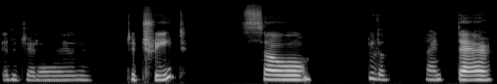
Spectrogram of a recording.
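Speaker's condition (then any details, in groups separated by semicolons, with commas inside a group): Stutter; stutter diagnosed at age 5, increased with age, about 20 speech therapists in childhood, paid for cure scam; ongoing speech therapy, goals self-acceptance and disclosure, work accommodation to type in meeting chat, read aloud by others; not mild stutter, speaks short remarks, types longer ones, bad days block even two sentences; blocks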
